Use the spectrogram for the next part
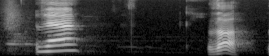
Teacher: زبان کا سرا اور اوپر کے دانتوں کے اندرونی کنارے سے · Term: ذال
